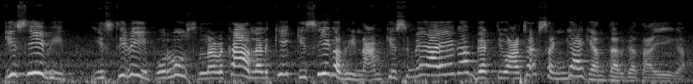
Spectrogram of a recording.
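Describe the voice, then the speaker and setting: A woman's voice: sits high, wildly swooping pitch, moderate pace, bright, forceful tone, a little hiss or hum, rough recording. A woman teaching an exam-prep grammar lesson, reading out questions and options and addressing her students as children. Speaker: Hindi teacher.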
